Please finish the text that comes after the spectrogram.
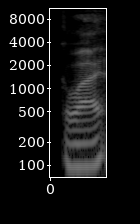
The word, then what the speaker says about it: Kawhi: yeah you can actually would you say kawhi leonard kawaii absolutely that's a b all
